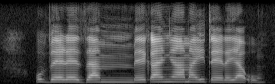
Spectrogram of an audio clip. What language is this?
Venda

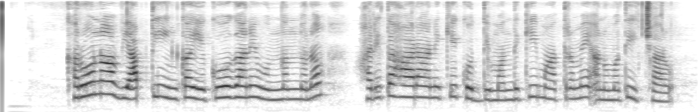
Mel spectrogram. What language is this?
Telugu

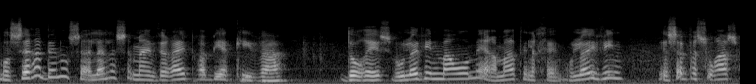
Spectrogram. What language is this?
Hebrew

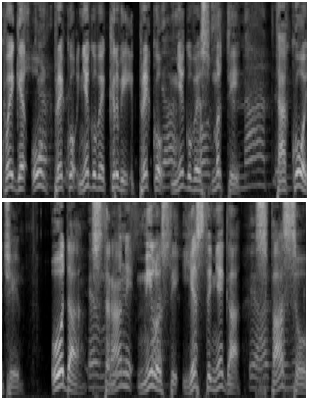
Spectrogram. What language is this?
Croatian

